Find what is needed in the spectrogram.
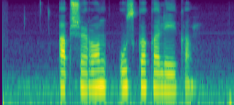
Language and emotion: Russian, neutral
